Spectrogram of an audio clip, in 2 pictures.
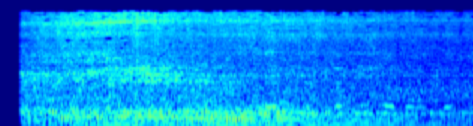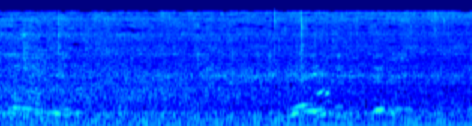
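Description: A motor vehicle's engine passing close by, loudest in the first two seconds and then fading away.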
